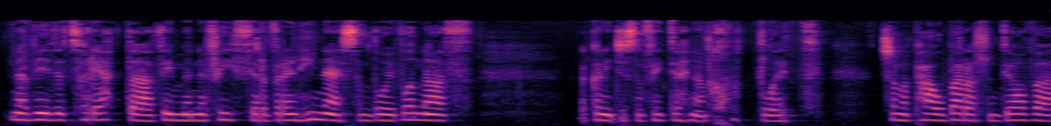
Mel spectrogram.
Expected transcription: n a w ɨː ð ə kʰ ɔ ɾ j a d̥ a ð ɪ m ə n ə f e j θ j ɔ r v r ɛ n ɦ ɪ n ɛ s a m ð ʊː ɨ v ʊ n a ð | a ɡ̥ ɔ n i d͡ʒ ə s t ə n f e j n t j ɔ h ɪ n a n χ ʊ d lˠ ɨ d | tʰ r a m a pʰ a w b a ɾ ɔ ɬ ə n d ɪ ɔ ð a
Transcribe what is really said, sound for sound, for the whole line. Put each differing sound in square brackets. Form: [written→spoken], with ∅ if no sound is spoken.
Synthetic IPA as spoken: n a [w→v] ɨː ð ə [kʰ→tʰ] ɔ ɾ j a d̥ a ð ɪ m ə n ə f e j θ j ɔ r v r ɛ n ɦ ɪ n ɛ s a m ð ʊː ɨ v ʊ n a ð | a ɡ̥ ɔ n i d͡ʒ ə s t ə n f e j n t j ɔ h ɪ n a n χ ʊ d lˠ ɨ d | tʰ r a m a pʰ a w b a ɾ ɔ ɬ ə n d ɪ ɔ ð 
